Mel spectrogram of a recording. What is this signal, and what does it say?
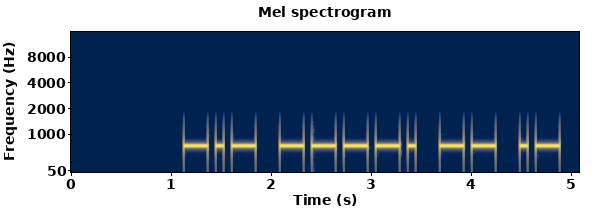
Morse code, heard as a keyed tone, about 15 wpm, 700 Hz. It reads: K9MA
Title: Call Signs Repeated 3x - 15wpm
